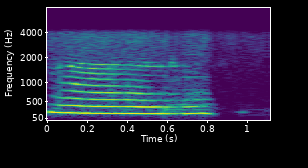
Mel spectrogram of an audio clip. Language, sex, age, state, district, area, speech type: Hindi, female, 60+, Bihar, Madhepura, rural, conversation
